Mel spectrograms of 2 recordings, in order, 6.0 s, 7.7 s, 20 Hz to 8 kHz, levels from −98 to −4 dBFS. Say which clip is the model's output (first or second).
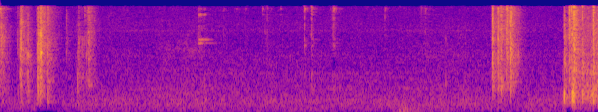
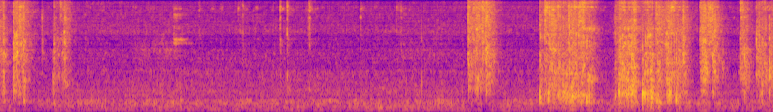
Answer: second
